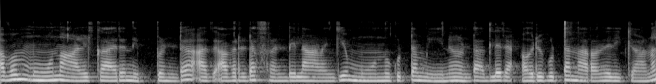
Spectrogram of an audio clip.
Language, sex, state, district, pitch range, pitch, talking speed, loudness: Malayalam, female, Kerala, Thiruvananthapuram, 170-185 Hz, 175 Hz, 135 wpm, -17 LUFS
